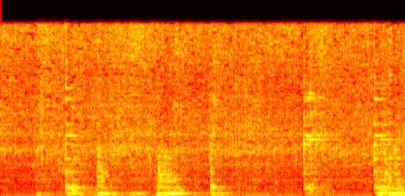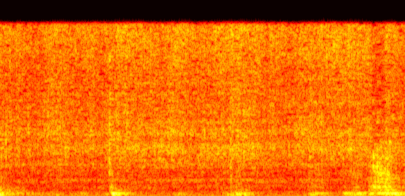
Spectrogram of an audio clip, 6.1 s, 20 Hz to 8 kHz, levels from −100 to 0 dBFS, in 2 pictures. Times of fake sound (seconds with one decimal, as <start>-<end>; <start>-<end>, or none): none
